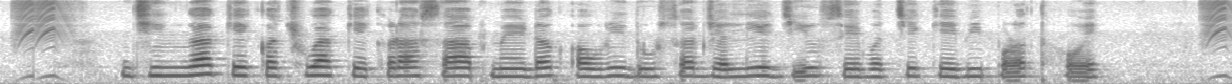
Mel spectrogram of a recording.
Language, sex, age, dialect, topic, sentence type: Bhojpuri, female, 25-30, Western, agriculture, statement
